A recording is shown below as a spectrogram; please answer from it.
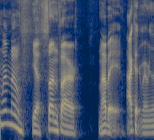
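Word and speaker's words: Sunfyre: I'm sorry, we're saying the name wrong. That dragon we're talking about's there. It's Sunfire, Sunfire, okay.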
